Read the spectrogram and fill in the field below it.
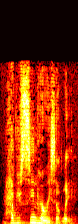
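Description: The voice falls at the end. The speaker is serious and wants a deeper conversation. "I move it into a rising falling intonation"

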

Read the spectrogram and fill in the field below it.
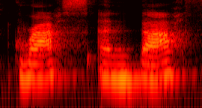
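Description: The words are said in a northern English accent. "she would pronounce grass and bath"

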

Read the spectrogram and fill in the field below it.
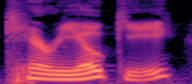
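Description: The word is said with American English pronunciation. "in English we say karaoke"

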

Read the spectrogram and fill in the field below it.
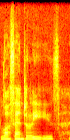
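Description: The name is pronounced the British way. This is how people in the UK say it. The speaker calls it wrong. "in the UK, people also tend to say Los Angeles"

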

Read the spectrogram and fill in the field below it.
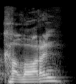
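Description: The name is said in a Scottish accent. "if you're Scottish"

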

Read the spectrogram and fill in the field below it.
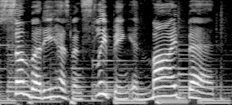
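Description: A big, deep, booming voice says it. The largest character is speaking. "In his great big voice, he boomed"

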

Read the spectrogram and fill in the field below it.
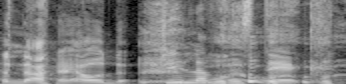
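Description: It is said in a mild, polite tone. The speaker calls it wrong. "You're not like, ... That's so polite"

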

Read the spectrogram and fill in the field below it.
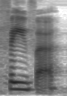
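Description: It is said with a British-leaning accent. "我现在在念的时候好像都是比较偏英式"

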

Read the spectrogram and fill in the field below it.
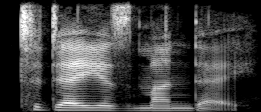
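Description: It is run together as one word.

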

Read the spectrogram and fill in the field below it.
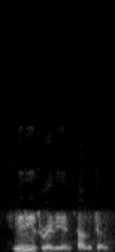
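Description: It is said in an exaggerated, weird voice.

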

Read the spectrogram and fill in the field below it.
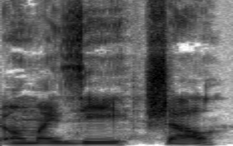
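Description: The letter Z is said the American way. "I pronounce it"

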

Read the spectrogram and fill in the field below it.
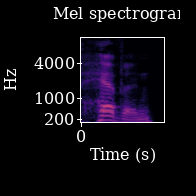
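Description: The vowel is a short, simple vowel.

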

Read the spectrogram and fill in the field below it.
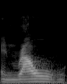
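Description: The word begins with an r sound. "in the south with a more of an R or a Y sound"

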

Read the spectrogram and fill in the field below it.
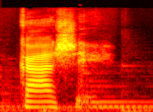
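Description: The middle consonant is a sh-like sound. "pronounced with a J sound"

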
